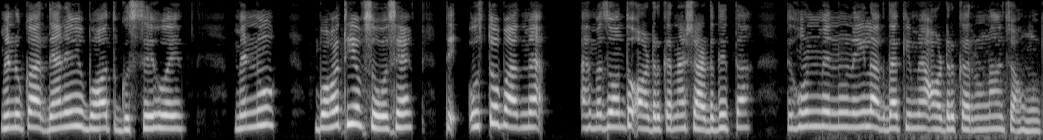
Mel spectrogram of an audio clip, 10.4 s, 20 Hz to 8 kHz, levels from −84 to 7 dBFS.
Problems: none marked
